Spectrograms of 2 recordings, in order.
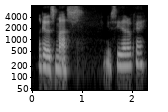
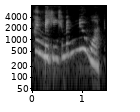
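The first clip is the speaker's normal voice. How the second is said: put-on much higher boy's voice; child voice; 13 semitones higher than usual. A narrator's reading. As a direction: answer brightly like a small boy. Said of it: "Spencer replied".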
